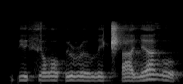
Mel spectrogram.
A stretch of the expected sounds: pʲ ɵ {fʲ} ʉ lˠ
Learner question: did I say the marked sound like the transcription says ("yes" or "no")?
yes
